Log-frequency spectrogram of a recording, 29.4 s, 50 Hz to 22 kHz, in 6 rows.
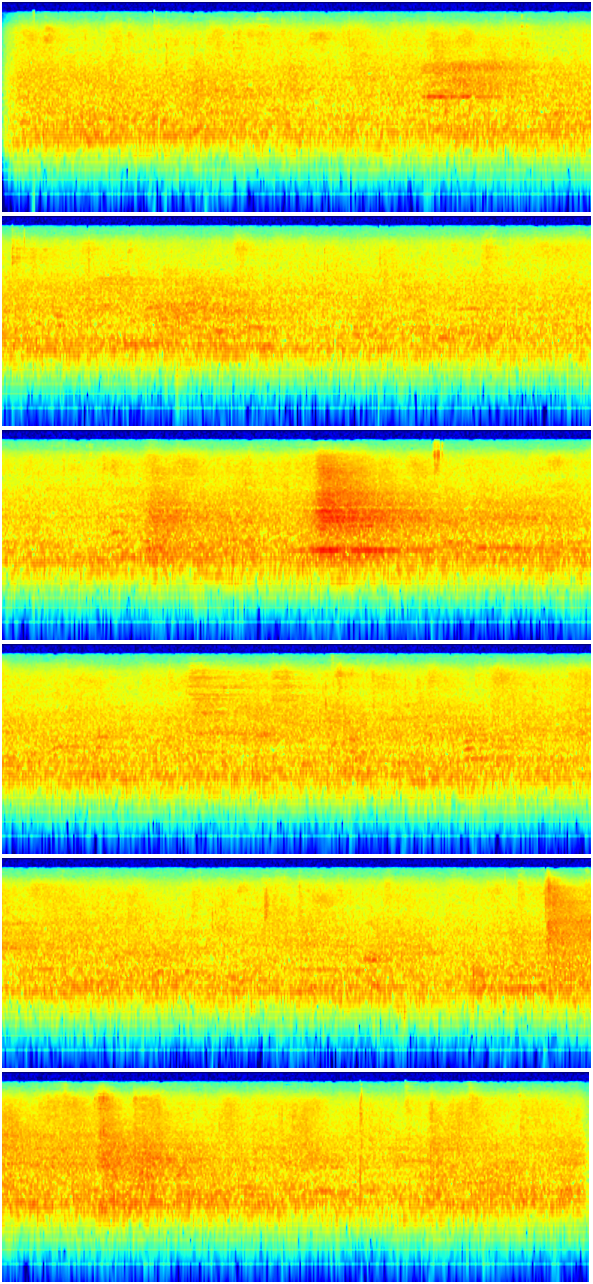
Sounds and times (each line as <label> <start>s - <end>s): train 0.0s - 29.4s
